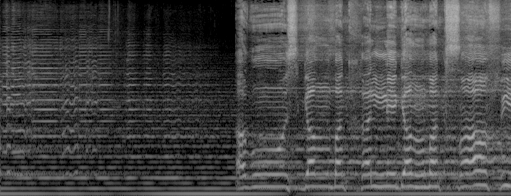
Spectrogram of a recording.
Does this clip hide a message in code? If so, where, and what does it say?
No.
